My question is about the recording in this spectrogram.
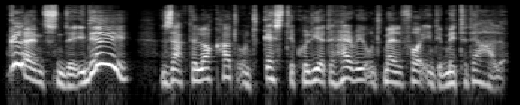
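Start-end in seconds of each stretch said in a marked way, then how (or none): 0.0-1.3 slow, higher, swooping enthusiasm; delighted approval. A narrator's reading. Teacher welcoming a colleague's suggestion, delighted. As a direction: stretch it out with showy delight.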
